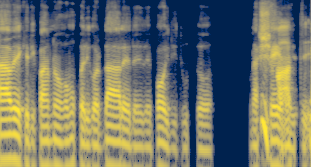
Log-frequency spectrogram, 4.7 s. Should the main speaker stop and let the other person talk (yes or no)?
yes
